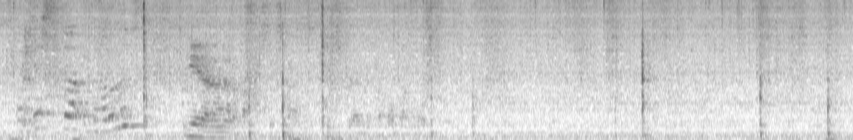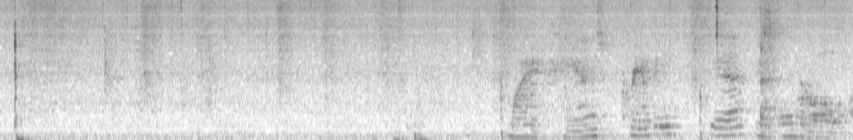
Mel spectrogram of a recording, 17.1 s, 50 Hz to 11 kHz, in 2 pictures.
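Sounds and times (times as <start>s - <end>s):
fried rice sizzling in a pan: 0.0s - 17.0s
spatula knocking against pan: 2.5s - 3.4s, 7.6s - 9.0s.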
